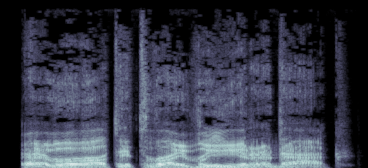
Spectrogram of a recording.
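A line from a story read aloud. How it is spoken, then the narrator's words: Growling. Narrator (Russian): прорычал он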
